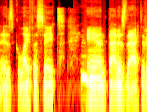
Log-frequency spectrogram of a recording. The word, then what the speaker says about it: glyphosate: The proper pronunciation is glyphosate, and that is the active ingredient of this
